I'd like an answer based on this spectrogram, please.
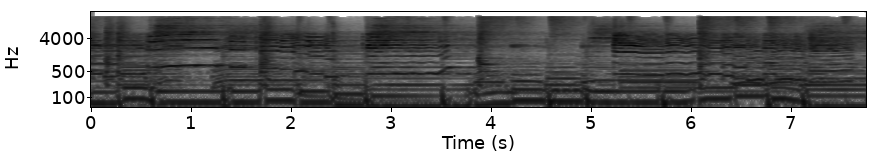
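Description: Blues-rock music: an electric guitar playing bent and sliding notes over bass and drums, with no singing.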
